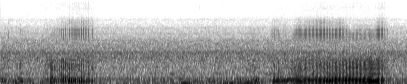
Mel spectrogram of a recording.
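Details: Winky, a dwarf cat, snoring while asleep with one eye open; two drawn-out, rough breathing snores with a low buzzing hum, the first brief and hissy, the second longer and wavering, over a steady quiet background hiss.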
